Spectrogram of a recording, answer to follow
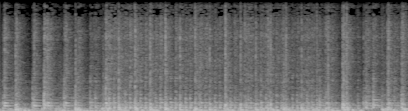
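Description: Several dhols, double-headed rope-tensioned barrel drums, beaten with sticks in a fast, steady beat.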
